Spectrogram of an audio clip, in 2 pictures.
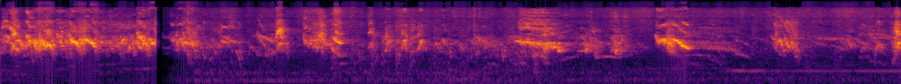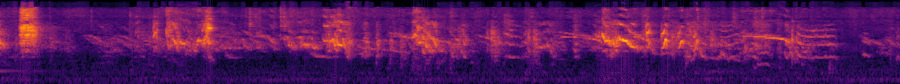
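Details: Budgerigar colony with a breeding pair, chirping: busy high chatter of squeaks and buzzy notes in uneven bursts, a brief pause early on, and a short steady tone in the middle.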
